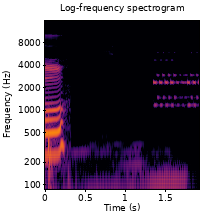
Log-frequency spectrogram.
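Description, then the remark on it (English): A phone ringtone for an incoming call chirps in a quick run of bright electronic pulses near the end. It follows a brief voice at the start and a low background hum. “Guess who's getting another phone call?”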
